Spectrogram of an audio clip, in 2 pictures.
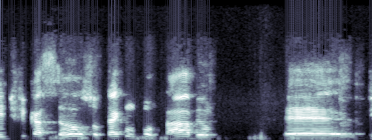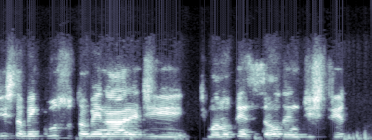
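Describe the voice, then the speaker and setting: In an ordinary speaking voice, a man talks at a fairly slow pace with a fairly high pitch. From Ceará, Brazil. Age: 30s. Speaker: network marketing entrepreneur. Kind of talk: interview.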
